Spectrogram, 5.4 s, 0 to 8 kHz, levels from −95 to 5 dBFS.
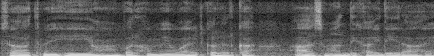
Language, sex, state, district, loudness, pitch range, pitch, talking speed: Hindi, male, Himachal Pradesh, Shimla, -15 LUFS, 110-115 Hz, 110 Hz, 155 wpm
